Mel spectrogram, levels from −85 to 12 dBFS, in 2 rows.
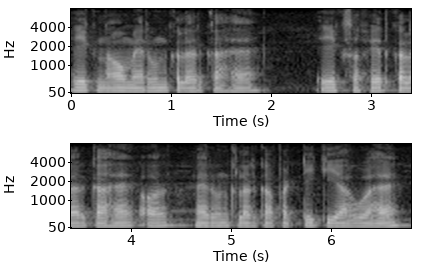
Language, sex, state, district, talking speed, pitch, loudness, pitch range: Hindi, male, Jharkhand, Deoghar, 165 wpm, 100 Hz, -20 LUFS, 95-105 Hz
